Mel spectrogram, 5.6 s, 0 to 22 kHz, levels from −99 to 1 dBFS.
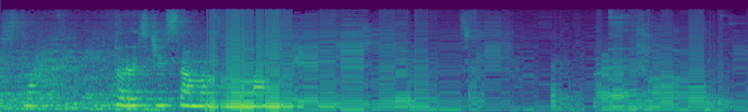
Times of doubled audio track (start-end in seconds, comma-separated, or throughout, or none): none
